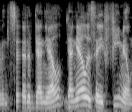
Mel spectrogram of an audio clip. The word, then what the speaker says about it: Daniel: Instead of Danielle, Danielle is a female name. Daniel, with the stress at the beginning, is a male name.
